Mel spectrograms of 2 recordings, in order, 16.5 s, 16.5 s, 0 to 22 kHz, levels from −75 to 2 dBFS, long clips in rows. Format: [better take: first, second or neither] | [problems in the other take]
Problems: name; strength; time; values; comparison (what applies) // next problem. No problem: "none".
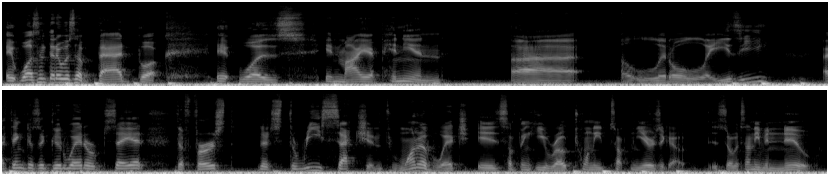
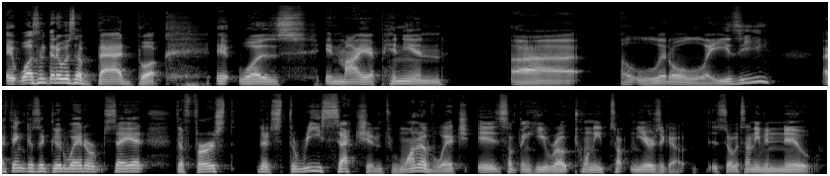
second | low rumble; loud; throughout; 9 dB below the speech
